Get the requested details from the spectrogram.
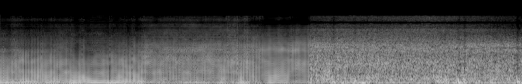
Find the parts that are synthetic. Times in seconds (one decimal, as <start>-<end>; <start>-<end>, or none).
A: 0.0-3.1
